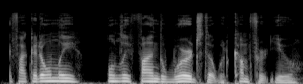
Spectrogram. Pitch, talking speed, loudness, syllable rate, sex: 120 Hz, 235 wpm, -18 LUFS, 5.9 syllables/s, male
